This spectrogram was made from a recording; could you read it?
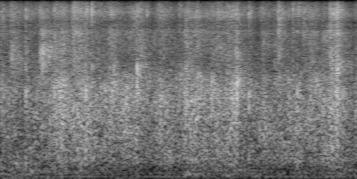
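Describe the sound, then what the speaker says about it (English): An audience at a church tribute claps steadily throughout, a dense, even round of applause from a full room, loud and sustained with no voices over it. "Can I give a special round of applause and appreciation for Stacy?"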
